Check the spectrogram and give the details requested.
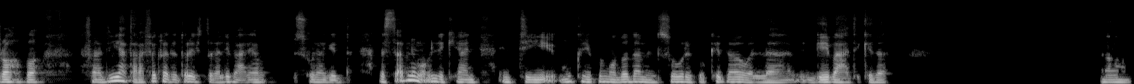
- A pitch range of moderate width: No, narrow, 2.2 semitones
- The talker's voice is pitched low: Yes, low, 110 Hz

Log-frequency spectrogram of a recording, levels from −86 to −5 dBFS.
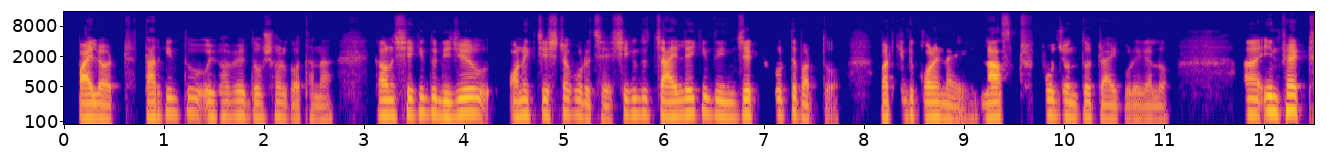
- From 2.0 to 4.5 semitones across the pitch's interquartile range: Yes, average, 2.9 semitones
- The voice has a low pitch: Yes, low, 130 Hz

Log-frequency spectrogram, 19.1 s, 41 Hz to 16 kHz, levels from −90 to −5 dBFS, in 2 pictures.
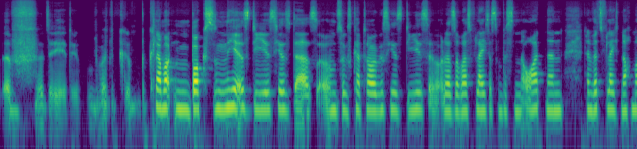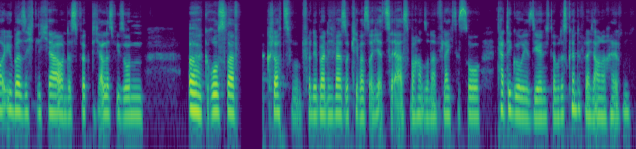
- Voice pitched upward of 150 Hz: Yes, high, 190 Hz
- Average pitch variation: Yes, average, 3.2 semitones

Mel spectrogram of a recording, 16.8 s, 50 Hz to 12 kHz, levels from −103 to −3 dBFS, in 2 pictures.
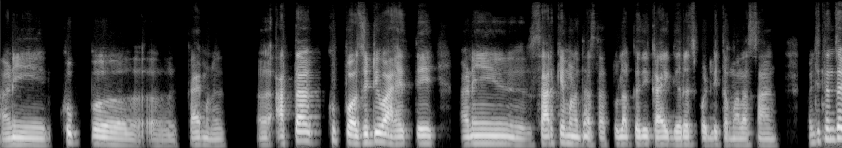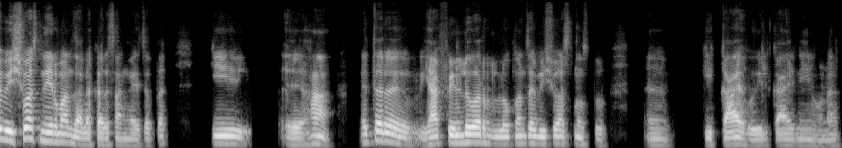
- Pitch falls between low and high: No, low, 115 Hz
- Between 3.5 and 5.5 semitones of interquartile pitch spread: Yes, average, 3.8 semitones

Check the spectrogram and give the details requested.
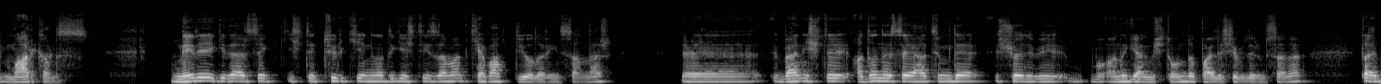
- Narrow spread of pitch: Yes, narrow, 2.2 semitones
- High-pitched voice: No, low, 135 Hz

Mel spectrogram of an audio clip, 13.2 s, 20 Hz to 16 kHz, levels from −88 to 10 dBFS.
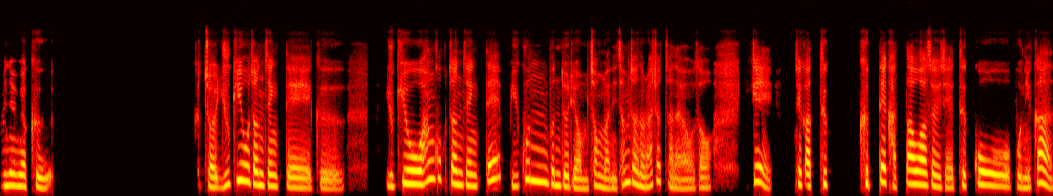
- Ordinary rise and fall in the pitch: Yes, average, 4.4 semitones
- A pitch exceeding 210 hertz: Yes, high, 225 Hz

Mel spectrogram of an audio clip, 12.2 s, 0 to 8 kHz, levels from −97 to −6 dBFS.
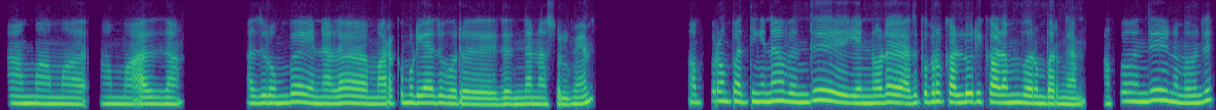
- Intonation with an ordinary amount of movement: Yes, average, 3.8 semitones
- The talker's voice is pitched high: Yes, high, 195 Hz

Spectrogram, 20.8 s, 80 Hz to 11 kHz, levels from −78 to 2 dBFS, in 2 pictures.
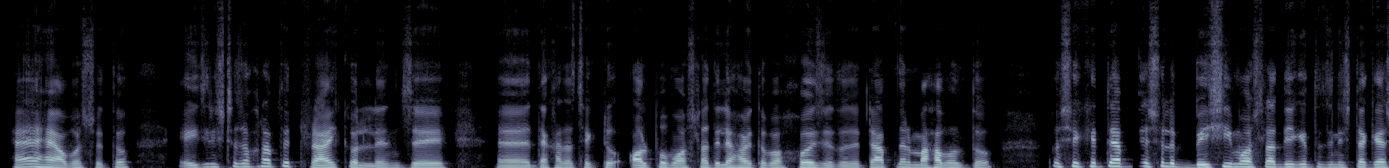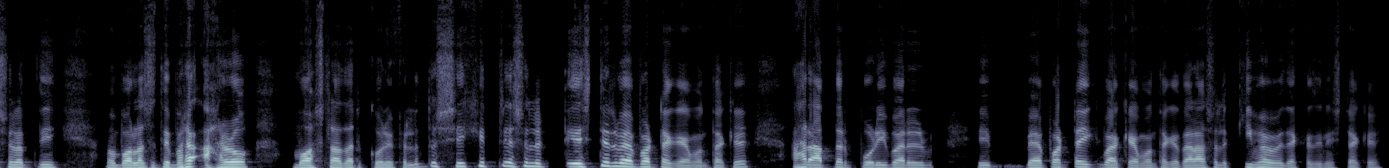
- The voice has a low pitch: No, medium, 150 Hz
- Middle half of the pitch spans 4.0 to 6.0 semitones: Yes, average, 4.5 semitones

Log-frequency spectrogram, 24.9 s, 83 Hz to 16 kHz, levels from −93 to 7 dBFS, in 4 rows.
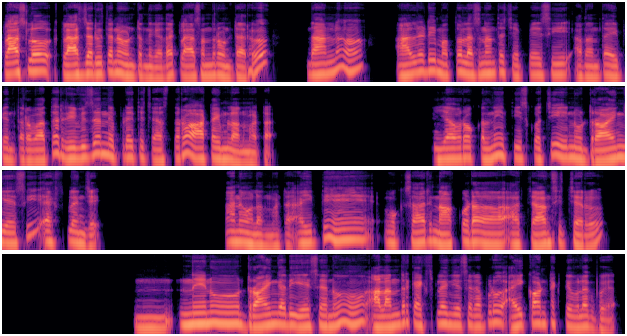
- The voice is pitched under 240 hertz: Yes, medium, 140 Hz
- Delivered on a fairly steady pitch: No, average, 3.2 semitones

